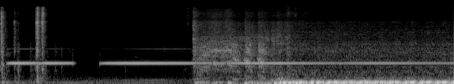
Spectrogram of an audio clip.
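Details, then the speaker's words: Used 2006 Dodge Ram 2500 4x4 5.9 Cummins, bought with a blown motor: after door chime the diesel settles into a lumpy, uneven idle thump, door visibly shaking; a miss suspected, cause unconfirmed. "okay i hope you guys can hear it i can feel it well actually if you look at the door i don't know if you guys can see that but the door is moving it's kind of shaking here so it's got a little bit of a miss"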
